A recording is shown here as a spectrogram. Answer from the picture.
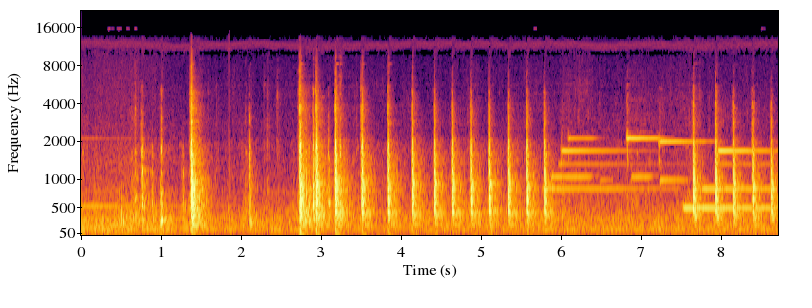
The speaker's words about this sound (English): Somebody's knocking. Well, who could it be? Somebody's knocking.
